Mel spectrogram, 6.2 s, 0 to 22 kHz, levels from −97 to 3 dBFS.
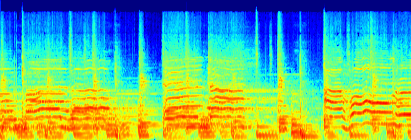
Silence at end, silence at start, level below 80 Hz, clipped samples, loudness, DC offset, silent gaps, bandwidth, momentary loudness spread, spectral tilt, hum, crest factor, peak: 0 s; 0 s; -28 dBFS; under 0.1%; -12 LUFS; under 0.1%; none; 16.5 kHz; 6 LU; -6.5 dB/octave; none; 12 dB; 0 dBFS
